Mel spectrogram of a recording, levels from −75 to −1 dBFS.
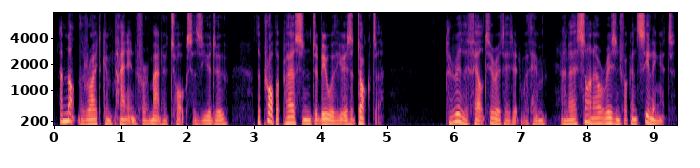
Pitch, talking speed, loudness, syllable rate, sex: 125 Hz, 235 wpm, -20 LUFS, 6.5 syllables/s, male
